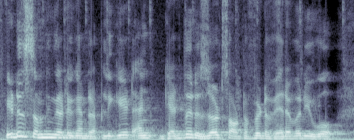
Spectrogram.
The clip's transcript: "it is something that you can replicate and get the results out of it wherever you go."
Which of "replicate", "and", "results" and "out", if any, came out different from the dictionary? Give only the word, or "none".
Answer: none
